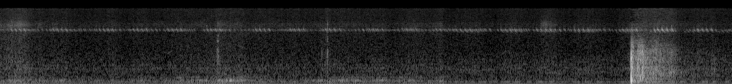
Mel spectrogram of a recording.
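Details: Cricket song during a fireworks celebration: a constant shrill high trill running throughout, faint low rumbles early on, and one sharp explosive bang near the end.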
